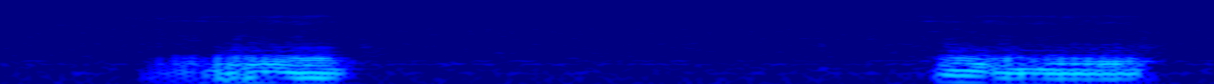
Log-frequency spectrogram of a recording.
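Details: Female bulldog asleep indoors, snoring loudly: two long, low, rasping snores about two and a half seconds apart, with quiet breathing in between.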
